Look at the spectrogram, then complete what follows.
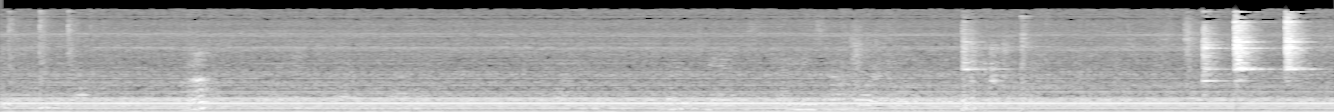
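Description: A steady hum runs throughout. About seven seconds in there is a faint clink, and near the end three sharp metal clinks come in quick succession, from the engine hoist and its chain with the engine and transmission hanging on it.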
